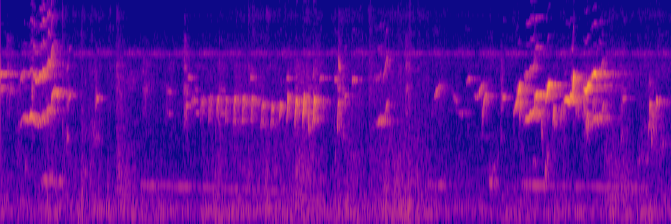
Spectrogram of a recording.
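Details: Black-capped bulbul in steady, lively song used to lure other birds: a loud slurred whistle, a long chattering trill, scattered chirps, then a bright cluster of quick rising and falling whistled notes.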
